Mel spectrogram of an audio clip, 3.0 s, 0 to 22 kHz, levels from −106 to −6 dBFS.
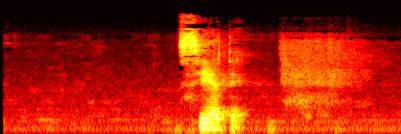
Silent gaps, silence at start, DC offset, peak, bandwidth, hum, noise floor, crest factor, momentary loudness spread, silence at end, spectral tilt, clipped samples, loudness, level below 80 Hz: none; 1.35 s; under 0.1%; -2 dBFS; 14.5 kHz; none; -55 dBFS; 22 dB; 24 LU; 0.45 s; -3 dB/octave; under 0.1%; -17 LUFS; -50 dBFS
